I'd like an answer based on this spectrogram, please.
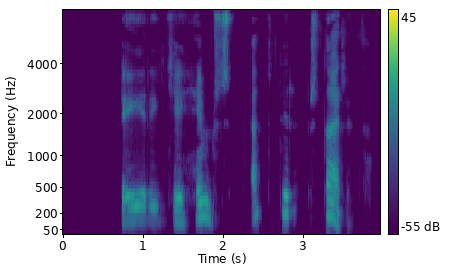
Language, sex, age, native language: Icelandic, male, 6, Icelandic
